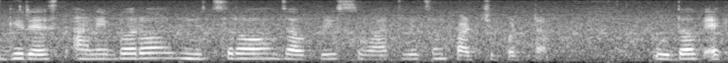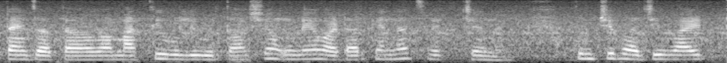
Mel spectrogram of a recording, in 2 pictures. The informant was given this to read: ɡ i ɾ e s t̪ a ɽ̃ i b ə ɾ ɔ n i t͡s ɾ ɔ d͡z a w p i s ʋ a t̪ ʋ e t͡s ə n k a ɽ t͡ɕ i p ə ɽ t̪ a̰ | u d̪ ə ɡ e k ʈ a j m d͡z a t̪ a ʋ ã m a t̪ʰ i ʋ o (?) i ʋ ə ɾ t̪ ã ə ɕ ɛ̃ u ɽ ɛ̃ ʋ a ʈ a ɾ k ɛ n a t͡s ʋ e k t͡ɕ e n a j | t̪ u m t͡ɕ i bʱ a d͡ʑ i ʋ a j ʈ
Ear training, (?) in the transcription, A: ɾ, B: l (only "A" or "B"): B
